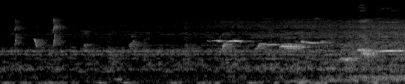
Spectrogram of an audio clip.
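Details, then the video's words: Caged female lesser racket-tailed drongo singing its wild-style song; a few short chirps, then clear whistled notes and slurred rising and falling phrases growing louder toward the end, over low background rumble. "SUARA NGALAS CENGKLUNGAN SRIGUNTING BUKIT KICAU ASLI"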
